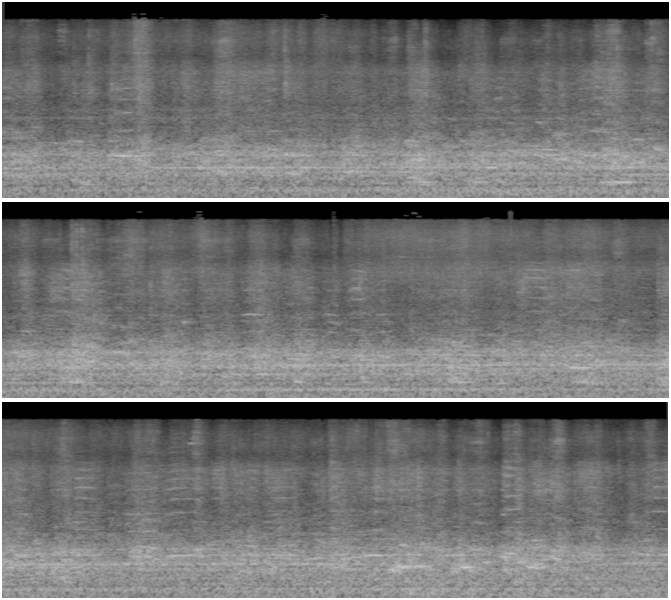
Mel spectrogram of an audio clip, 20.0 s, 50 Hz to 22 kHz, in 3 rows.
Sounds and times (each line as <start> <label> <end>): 0.0 train 20.0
